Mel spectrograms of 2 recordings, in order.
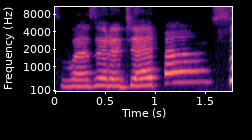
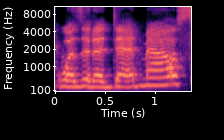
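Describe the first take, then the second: First: Slow, higher, mock-horrified "Was it a dead mouse?"; a hint of a shocked aunt asking about the mouse; lightly voiced incredulous aunt. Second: Said in the usual way. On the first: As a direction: drag out "Was it a dead mouse?" in mild disbelief. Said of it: "You just picture her face". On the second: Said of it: "she was like".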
